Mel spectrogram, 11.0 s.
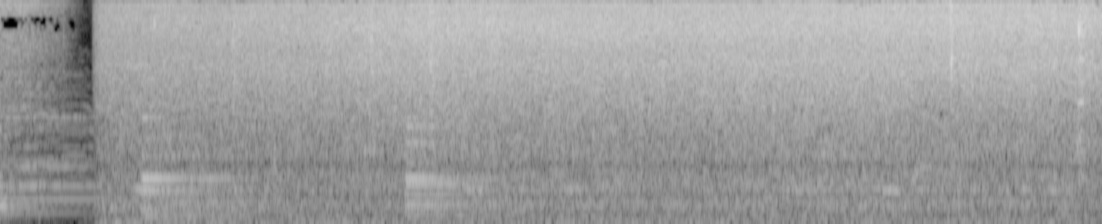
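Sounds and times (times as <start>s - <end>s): wind rushing through bamboo: 2.2s - 4.1s.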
